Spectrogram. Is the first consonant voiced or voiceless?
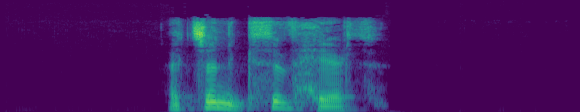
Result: voiceless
